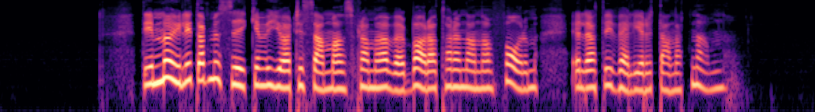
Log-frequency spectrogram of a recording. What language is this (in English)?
Swedish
